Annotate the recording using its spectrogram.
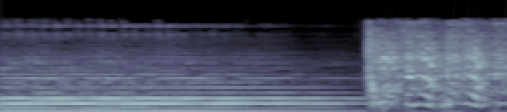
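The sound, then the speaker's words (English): A truck engine cranks with a steady, rhythmic whirring drone that fails to catch, then cuts to a loud burst of rough, hissing noise near the end. No one speaks. “When your truck won't start or your boat or ATV leaves you stranded far from home, that's not good.”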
